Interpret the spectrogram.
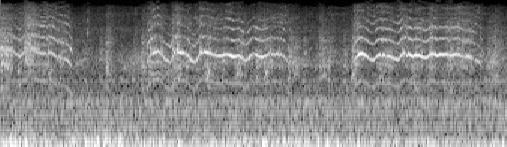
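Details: Baby bird begging for food until it falls asleep: thin, wavering high squeals in two drawn-out bursts, each sliding up and down, over a steady low rumble.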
